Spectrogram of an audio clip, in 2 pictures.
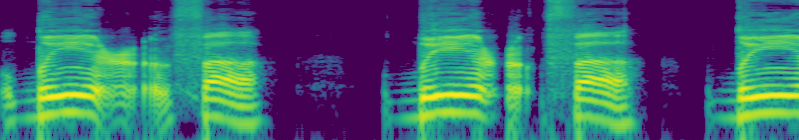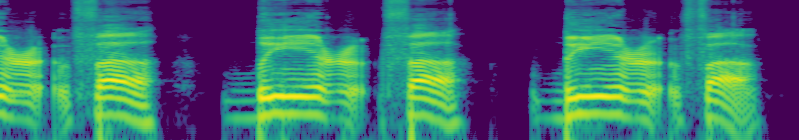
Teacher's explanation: Matikan ain. Kekalkan sifat tawassutnya.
